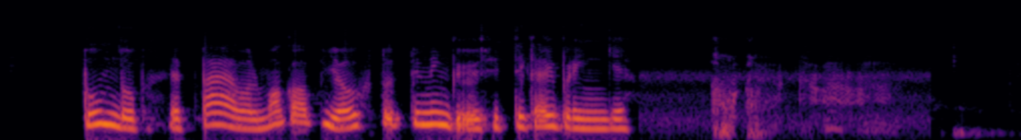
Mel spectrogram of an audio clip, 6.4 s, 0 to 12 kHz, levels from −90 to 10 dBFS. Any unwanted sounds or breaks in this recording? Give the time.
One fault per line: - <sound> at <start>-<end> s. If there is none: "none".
- throat clearing at 4.4-5.6 s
